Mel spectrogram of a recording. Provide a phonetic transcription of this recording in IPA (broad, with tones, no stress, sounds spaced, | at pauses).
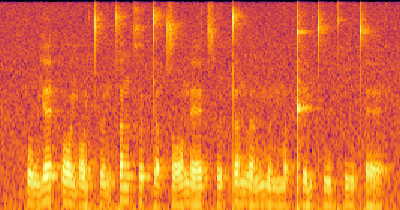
p o˨ w j ɛː˥ t̚ p ɔː˨ j ɔː˨˩ j t̪ʰ ɵ˨˧ n t̪ʰ ɐ˥ ŋ kʰ ɵ˥ t̚ t̪ ɐ˨˥ p̚ t͡s ɔː˨˥ n̪ ɛː˨˧ t͡sʰ ɵ˧ t̚ t̪ ɐ˥ n l ɐ˨˥ ŋ m ɵ˧ n m ɐ˨˥ p̚ kʰ e˨˥ j t̪ʰ uː˨ kʷʰ iː˧ w t̪ʰ ɛː˨˩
